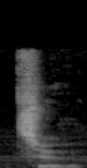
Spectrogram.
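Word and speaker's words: つ: the second exception is tsu which adds a s sound and is pronounced with the less emphasis on the t they slide that happened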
